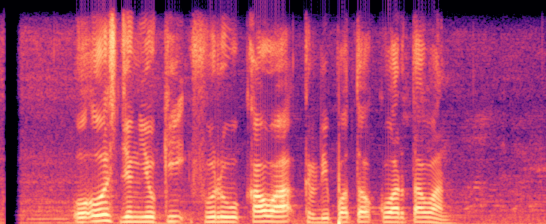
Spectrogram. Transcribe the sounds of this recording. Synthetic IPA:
ousd͡ʒɨŋjukifuɾukawakɨrdipɔt̪ɔkuwart̪awan

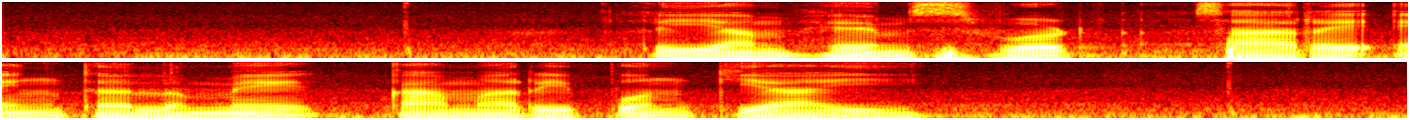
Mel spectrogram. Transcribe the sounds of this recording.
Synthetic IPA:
lijamɦɛmswɔrd̪̚saɾeʔɪŋd̪̥ä̤ləmekamaɾipʊnkijai

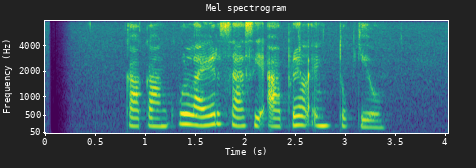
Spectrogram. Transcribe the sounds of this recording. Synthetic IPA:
kakaŋkulaɪrsasiʔapɾɪlʔɪ̰ŋt̪okio

